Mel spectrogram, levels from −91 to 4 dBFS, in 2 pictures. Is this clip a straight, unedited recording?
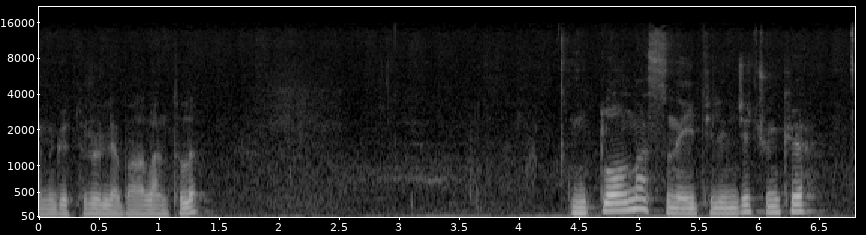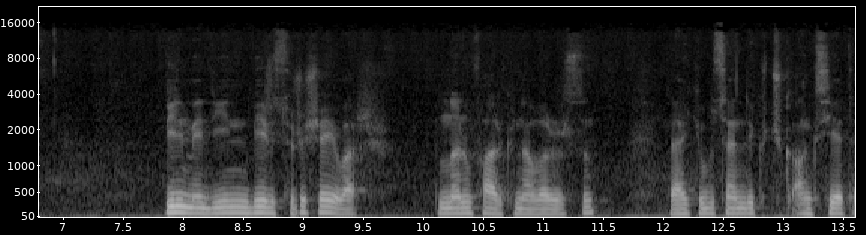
yes; 0 cuts

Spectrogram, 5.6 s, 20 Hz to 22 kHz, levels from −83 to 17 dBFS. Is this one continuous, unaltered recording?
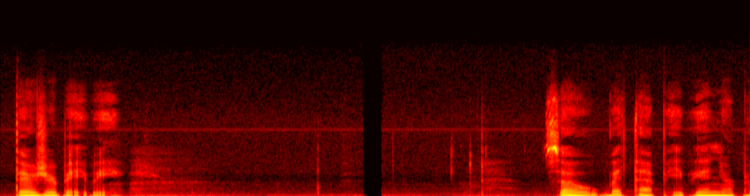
yes; 0 cuts

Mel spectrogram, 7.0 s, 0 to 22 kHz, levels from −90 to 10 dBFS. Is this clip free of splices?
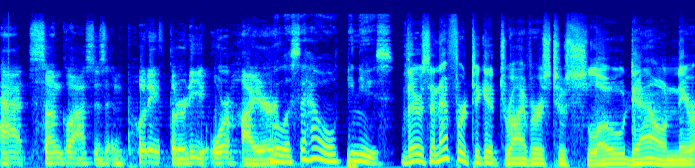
no; 2 cuts; at 1.6 s, 3.5 s

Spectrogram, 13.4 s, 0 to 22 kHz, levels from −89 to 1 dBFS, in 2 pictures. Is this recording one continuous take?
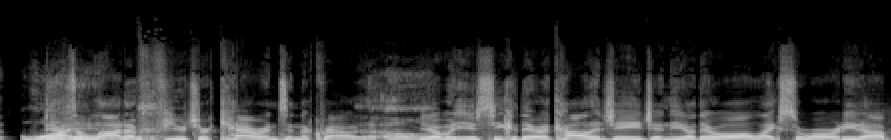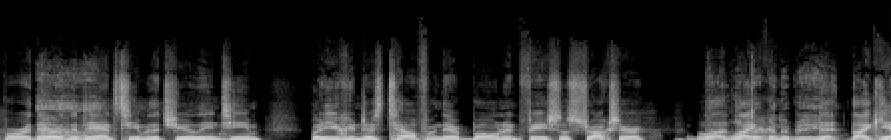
yes; 0 cuts

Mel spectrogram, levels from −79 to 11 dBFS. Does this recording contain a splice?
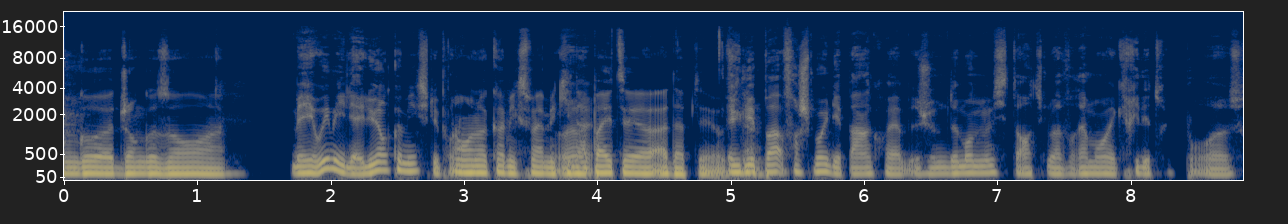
no; 0 cuts

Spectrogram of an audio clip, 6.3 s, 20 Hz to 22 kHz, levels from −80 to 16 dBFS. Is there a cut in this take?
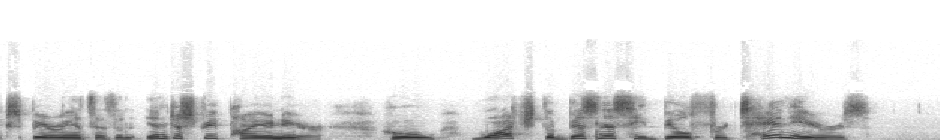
no; 0 cuts

